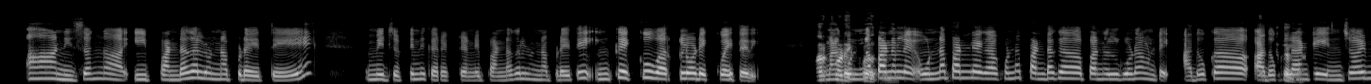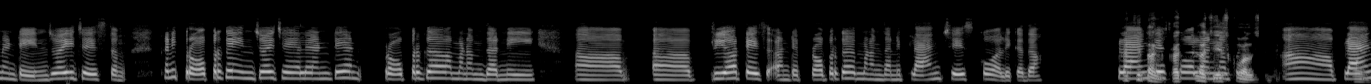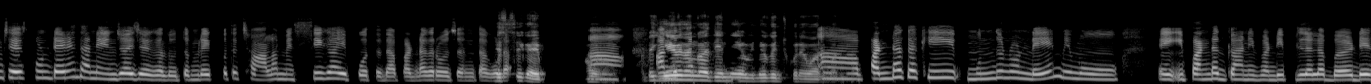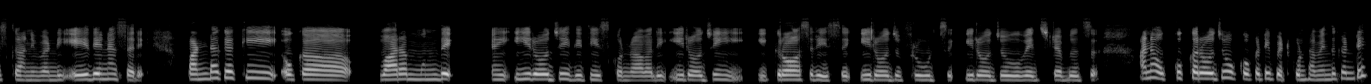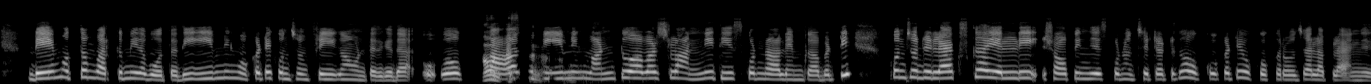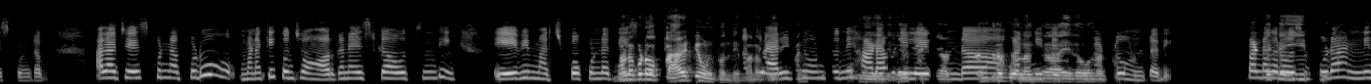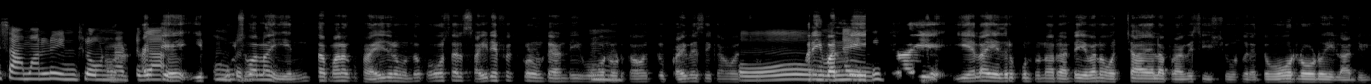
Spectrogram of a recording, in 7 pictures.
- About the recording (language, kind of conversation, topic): Telugu, podcast, వర్క్-లైఫ్ బ్యాలెన్స్ కోసం డిజిటల్ టూల్స్ ఎలా సహాయ పడతాయి?
- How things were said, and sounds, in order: in English: "కరెక్ట్"; in English: "వర్క్‌లోడ్"; in English: "వర్క్‌లోడ్"; in English: "ఎంజాయ్"; in English: "ప్రాపర్‌గా ఎంజాయ్"; in English: "ప్రాపర్‌గా"; in English: "ప్రియారిటైజ్"; in English: "ప్రాపర్‌గా"; in English: "ప్లాన్"; in English: "ప్లాన్"; in English: "ప్లాన్"; in English: "ఎంజాయ్"; in English: "మెస్సీ‌గా"; in English: "మెస్సీ‌గా"; in English: "బర్త్డేస్"; in English: "గ్రోసరీస్"; tapping; in English: "ఫ్రూట్స్"; in English: "వెజిటబుల్స్"; in English: "డే"; in English: "వర్క్"; in English: "ఈవెనింగ్"; in English: "ఫ్రీగా"; in English: "ఈవెనింగ్ వన్ టూ అవర్స్‌లో"; in English: "రిలాక్స్‌గా"; in English: "షాపింగ్"; in English: "ప్లాన్"; in English: "ఆర్గనైజ్డ్‌గా"; in English: "క్లారిటీ"; in English: "క్లారిటీ"; unintelligible speech; in English: "టూల్స్"; in English: "సైడ్ ఎఫెక్ట్స్"; in English: "ఓవర్‌లోడ్"; in English: "ప్రైవసీ"; in English: "ప్రైవసీ ఇష్యూస్"; in English: "ఓవర్‌లోడ్"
